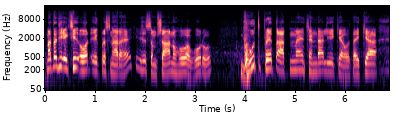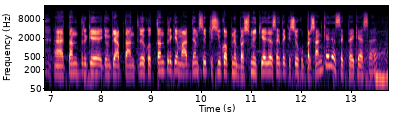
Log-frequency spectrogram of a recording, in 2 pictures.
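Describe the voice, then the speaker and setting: A man interviewing a guest, asking polite, curious questions with some halting restarts. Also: on the high side, fairly bright tone.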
